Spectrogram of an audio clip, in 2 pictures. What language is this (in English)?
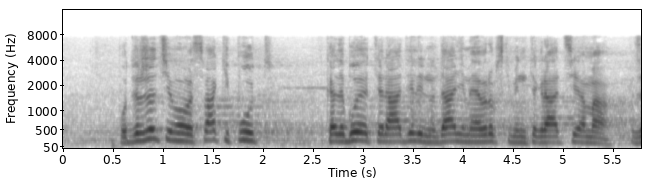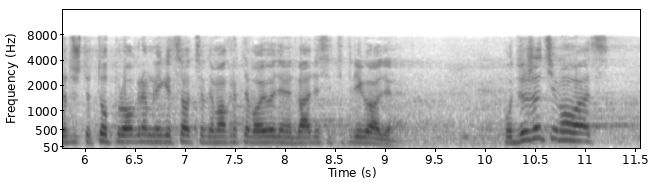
Serbian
